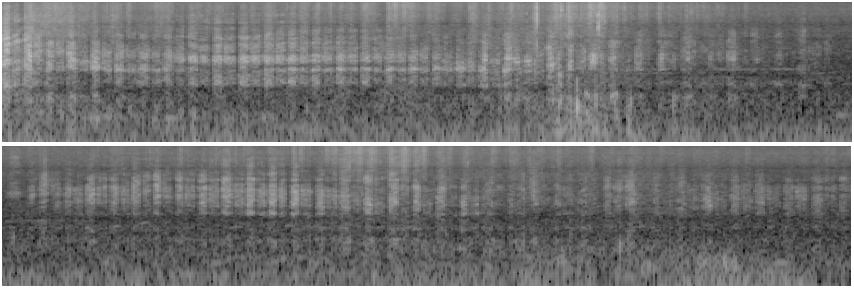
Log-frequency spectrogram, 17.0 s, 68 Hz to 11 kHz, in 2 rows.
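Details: Two German Shepherd puppies in Florida, 2016: a female born 8-3-16 and her half-brother Psycho, playing together for the first time and getting worn out. Rhythmic, breathy panting runs throughout, louder in the first six seconds, with a sharp burst near six seconds.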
